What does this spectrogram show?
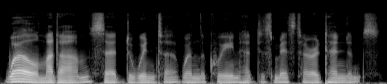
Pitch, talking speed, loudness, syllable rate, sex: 100 Hz, 185 wpm, -20 LUFS, 5.1 syllables/s, male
